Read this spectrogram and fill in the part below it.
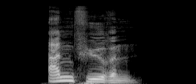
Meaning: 1. to lead; to command 2. to cite, to state, to point out 3. to instruct
- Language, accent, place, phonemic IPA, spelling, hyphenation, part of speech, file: German, Germany, Berlin, /ˈanˌfyːʁən/, anführen, an‧füh‧ren, verb, De-anführen.ogg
